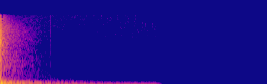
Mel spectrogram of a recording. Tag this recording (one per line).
god
kick
kit
pack
realistic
